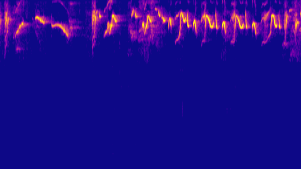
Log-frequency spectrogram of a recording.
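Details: Sunbird called kolibri wulung matching an equally vocal opponent; wavering high whistles give way to a rapid, continuous run of sharp zigzag notes.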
